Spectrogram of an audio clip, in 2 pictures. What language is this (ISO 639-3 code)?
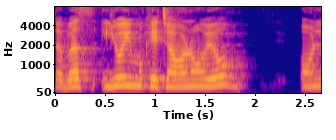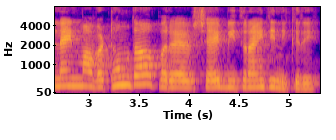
snd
